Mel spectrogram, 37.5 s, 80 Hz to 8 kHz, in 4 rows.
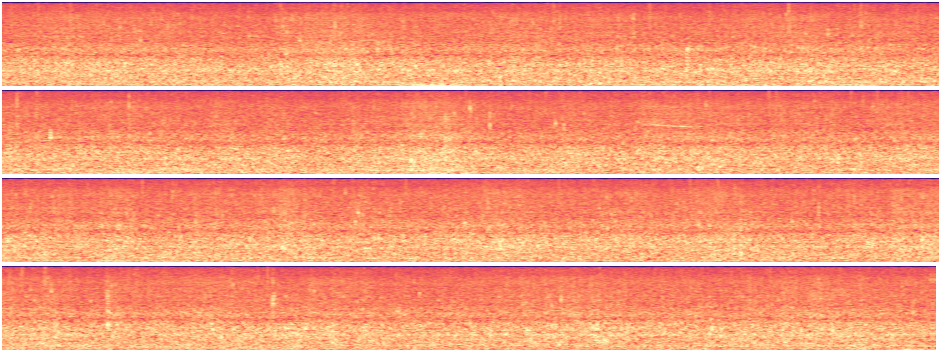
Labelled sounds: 15.8	16.3	humpback whale, 2.1 to 2.4 kHz

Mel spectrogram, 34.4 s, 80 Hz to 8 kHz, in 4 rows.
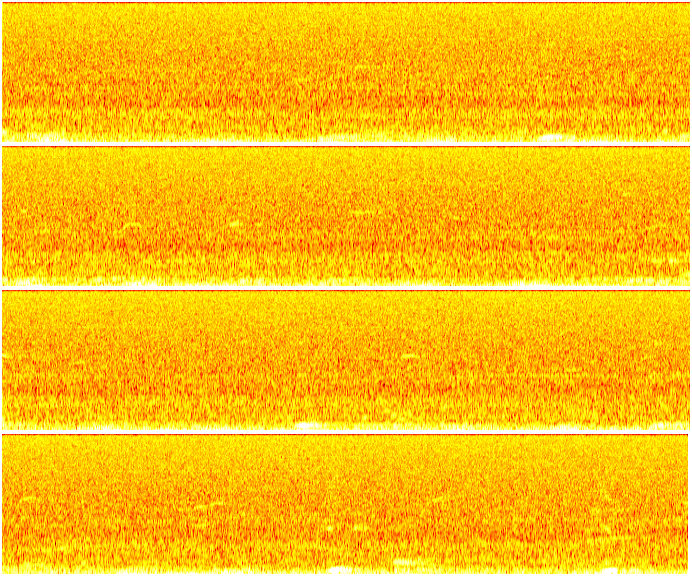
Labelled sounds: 10.1	10.4	humpback whale, 1.3 to 1.6 kHz

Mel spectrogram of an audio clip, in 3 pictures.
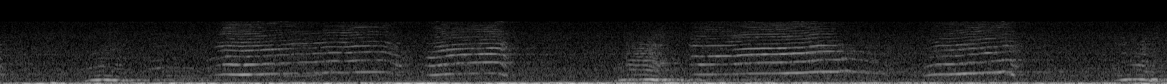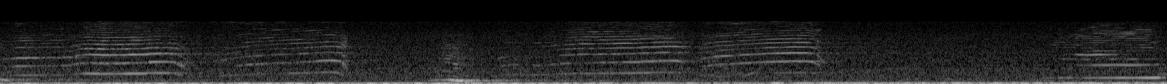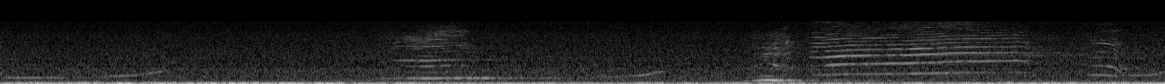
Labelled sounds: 2.1	5.1	humpback whale, 0.80 to 7.6 kHz
6.3	10.2	humpback whale, 0.80 to 6.8 kHz
11.7	15.2	humpback whale, 0.80 to 7.6 kHz
17.1	20.2	humpback whale, 0.80 to 7.7 kHz
22.4	23.3	humpback whale, 0.83 to 4.9 kHz
27.3	28.1	humpback whale, 0.80 to 6.0 kHz
30.9	33.7	humpback whale, 0.83 to 7.8 kHz
34.2	34.6	humpback whale, 0.80 to 3.1 kHz

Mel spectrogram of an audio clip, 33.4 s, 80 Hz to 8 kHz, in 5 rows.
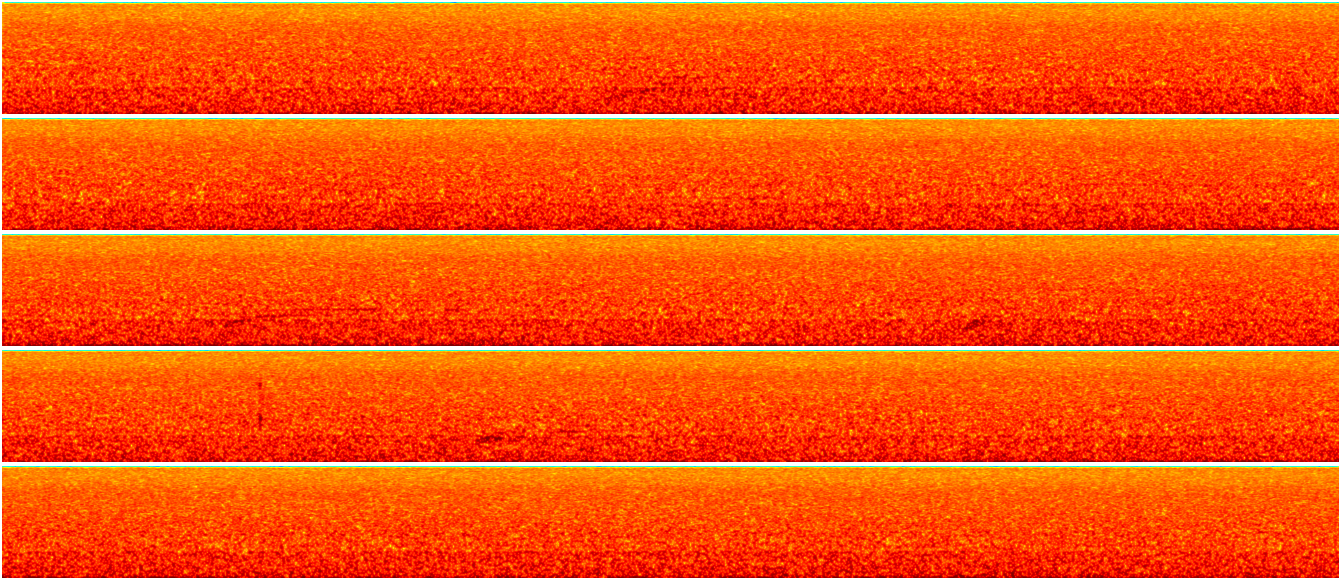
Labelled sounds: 14.6	14.8	humpback whale, 0.80 to 0.93 kHz

